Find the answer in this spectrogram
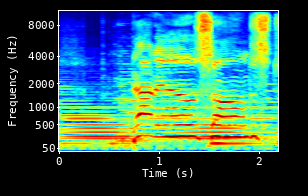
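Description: Live band playing a slow country ballad: held keyboard and acoustic guitar chords, with a short sung phrase coming in under a second in.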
